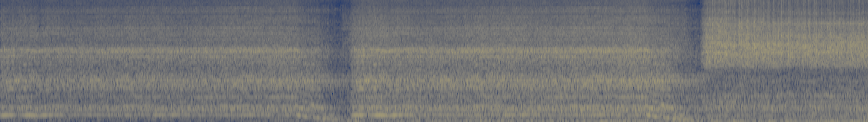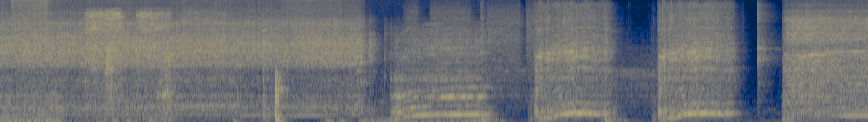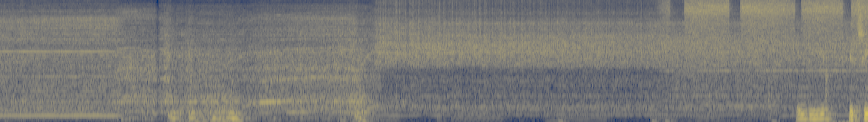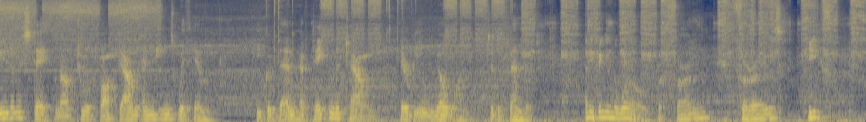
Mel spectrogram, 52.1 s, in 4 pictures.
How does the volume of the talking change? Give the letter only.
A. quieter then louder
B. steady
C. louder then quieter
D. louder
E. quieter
B.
